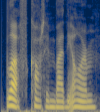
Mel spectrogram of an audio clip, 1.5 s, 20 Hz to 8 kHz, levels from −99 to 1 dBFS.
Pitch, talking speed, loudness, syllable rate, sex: 165 Hz, 240 wpm, -21 LUFS, 4.6 syllables/s, female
